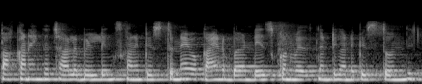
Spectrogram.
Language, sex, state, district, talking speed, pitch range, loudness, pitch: Telugu, female, Andhra Pradesh, Sri Satya Sai, 130 wpm, 220-235 Hz, -16 LUFS, 225 Hz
